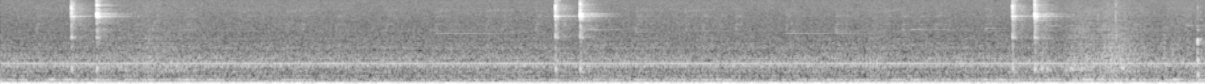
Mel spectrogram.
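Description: Computer mouse clicking three times, spaced about two seconds apart, each click a quick press-and-release double tick, over a steady low electrical hum.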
